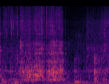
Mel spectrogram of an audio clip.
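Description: Dry decor bunny and its sprig of lavender rustling and rubbing as they are handled close to the microphone: a rough scratchy rustle for about a second, then dying away.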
